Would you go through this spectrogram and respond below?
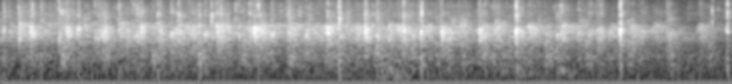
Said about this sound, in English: so let's give Kathy a round of applause.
